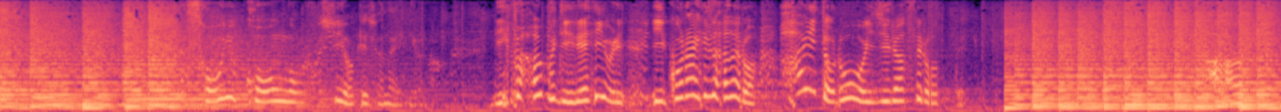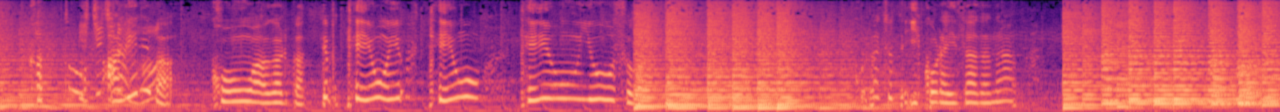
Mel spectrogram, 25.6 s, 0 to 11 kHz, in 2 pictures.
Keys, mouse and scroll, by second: 6.4-8.1 drag, 9.2 click, 10.7-11.9 drag, 17.9-18.9 drag, 19.5 click.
